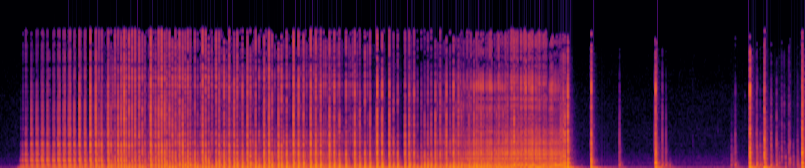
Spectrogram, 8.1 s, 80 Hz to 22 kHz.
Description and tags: Door creak 2
Another creaky treedoor. Unprocessed for you to process as you wish.
door, tree, creak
